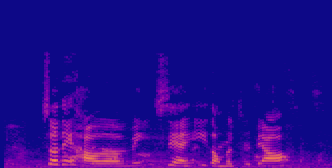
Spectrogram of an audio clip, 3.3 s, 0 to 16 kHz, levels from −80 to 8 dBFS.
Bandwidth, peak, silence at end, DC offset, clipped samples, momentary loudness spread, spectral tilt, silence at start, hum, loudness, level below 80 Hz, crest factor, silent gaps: 11.5 kHz; -14 dBFS; 0.45 s; under 0.1%; under 0.1%; 15 LU; -2.5 dB/octave; 0.2 s; none; -29 LUFS; -62 dBFS; 18 dB; none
